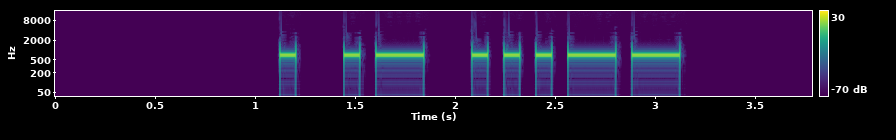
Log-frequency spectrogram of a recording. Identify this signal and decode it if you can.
Morse code, heard as a keyed tone, about 15 wpm, 700 Hz. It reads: EA3
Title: Callsign Prefixes for Top 25 DXCC - 15wpm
